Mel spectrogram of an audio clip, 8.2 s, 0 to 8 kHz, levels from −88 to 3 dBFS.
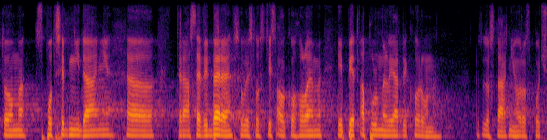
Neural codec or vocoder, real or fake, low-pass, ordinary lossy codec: none; real; 7.2 kHz; Opus, 16 kbps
